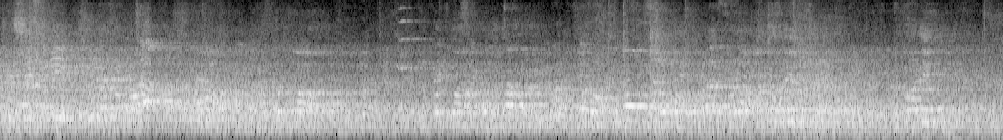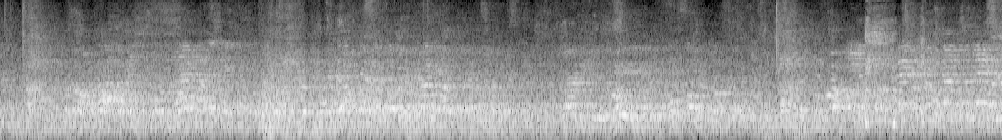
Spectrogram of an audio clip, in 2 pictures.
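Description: Spectators at a boxing match shouting and calling out over one another, echoing in a large hall, with a few sharp knocks among the voices.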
